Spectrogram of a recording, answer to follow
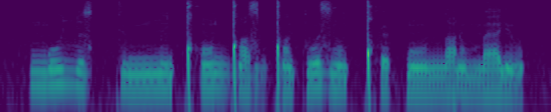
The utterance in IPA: m u ʎ u z kː y mː ĩ ǃʰ õ ŋ͡ǃ ɑ z ŋ͡ǃ ɑ̃ tʷ ɯ z ũ ǃʰ ø k͡p ũ n ɑ ɾ ũ m æ ɾʲ ũ

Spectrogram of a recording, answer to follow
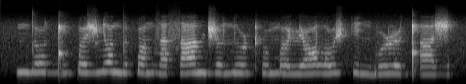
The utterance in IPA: n d o ɡ͡ǃ i k͡p ɤ ʒ ʎ ɔ n d ɤ k͡p ɔ n z a s a n d͡ʒ o ʎ u ʈʰ u m ɤ lʲ ɔ lˠ u ʒ k i ŋ ɡ u ɭ ɯ ǃʼ a ʒ

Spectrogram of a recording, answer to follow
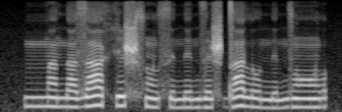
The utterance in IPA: mː ã n a z a x i ʂ s õ l s ɪ n e n z e ʂ d a l o n ɪ n z ɔ̃ l

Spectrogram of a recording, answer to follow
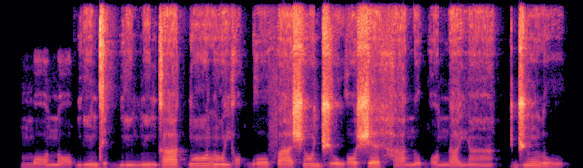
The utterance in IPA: m ɔ˨ n ɔ˨ b ĩ˨˦ d e˧ ɡ͡b ĩ˨ m ĩ˧ ɡ a˧ ɡ͡b ɔ̃˦ l ɔ̃˧ j ɔ˧ ɡ͡b o˦ f a˧ ʃ ɔ̃˦ d͡ʒ o˧ w ɔ˦ ʃ ɛ˦˨ h a˨˦ n o˦ b ɔ˦˨ n a˨ j ã˨ | d͡ʒ ũ˦ l u˦˨

